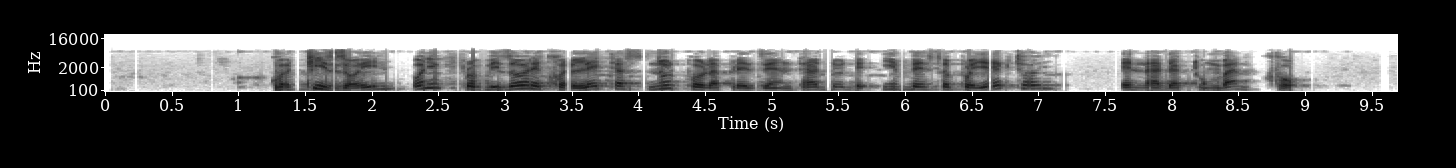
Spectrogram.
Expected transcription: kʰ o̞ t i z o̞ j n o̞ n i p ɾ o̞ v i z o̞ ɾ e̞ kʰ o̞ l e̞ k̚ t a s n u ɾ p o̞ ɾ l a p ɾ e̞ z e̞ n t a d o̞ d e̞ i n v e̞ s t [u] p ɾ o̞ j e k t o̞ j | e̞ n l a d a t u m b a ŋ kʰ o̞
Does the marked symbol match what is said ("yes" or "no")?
no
